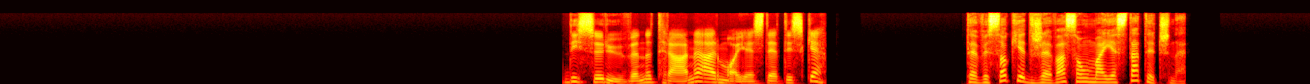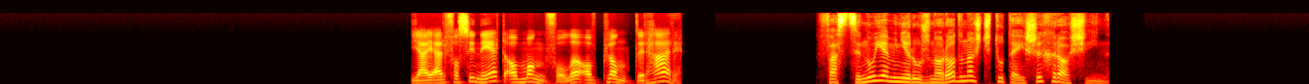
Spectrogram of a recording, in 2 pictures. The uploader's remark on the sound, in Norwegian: Lyden av den ravende bekken er terapeutisk.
